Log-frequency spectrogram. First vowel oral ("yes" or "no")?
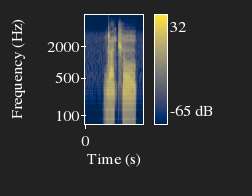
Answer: no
